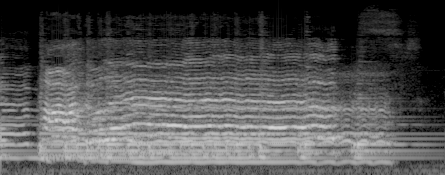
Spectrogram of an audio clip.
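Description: A woman singing one long held note over a sustained Hohner piano accordion chord, with ukulele strumming beneath. The singing and chord swell in about half a second in and fade just before the end.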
